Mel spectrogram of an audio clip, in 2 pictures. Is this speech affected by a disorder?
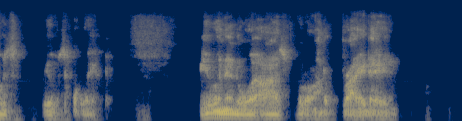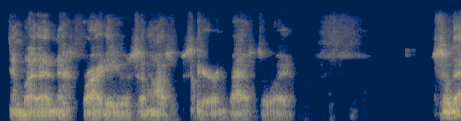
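Yes: total laryngectomy; surgery, then chemotherapy and radiation.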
